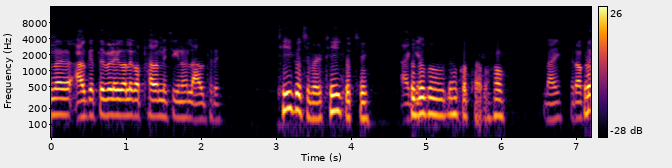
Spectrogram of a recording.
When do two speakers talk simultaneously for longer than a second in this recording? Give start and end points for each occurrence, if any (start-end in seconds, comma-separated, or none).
none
